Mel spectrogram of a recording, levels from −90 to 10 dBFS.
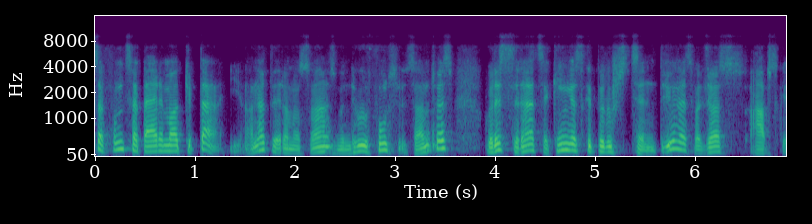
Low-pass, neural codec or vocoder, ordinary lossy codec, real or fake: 7.2 kHz; codec, 16 kHz, 1.1 kbps, Voila-Tokenizer; Opus, 16 kbps; fake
